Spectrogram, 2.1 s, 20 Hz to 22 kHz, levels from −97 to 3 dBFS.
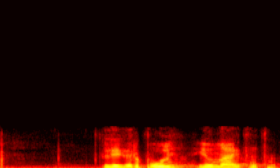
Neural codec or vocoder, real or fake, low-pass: codec, 44.1 kHz, 2.6 kbps, SNAC; fake; 5.4 kHz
